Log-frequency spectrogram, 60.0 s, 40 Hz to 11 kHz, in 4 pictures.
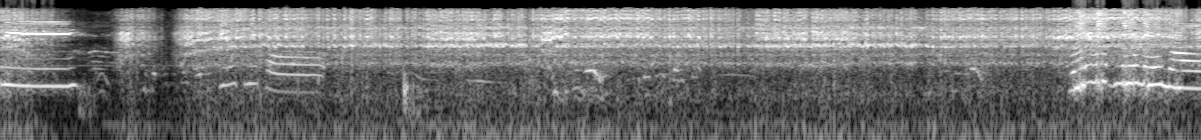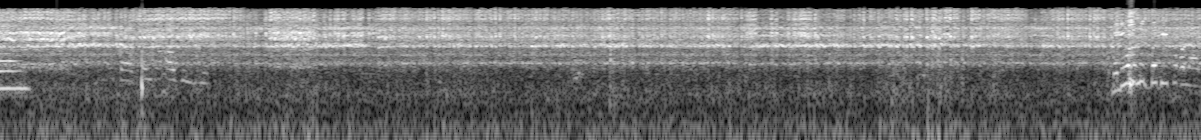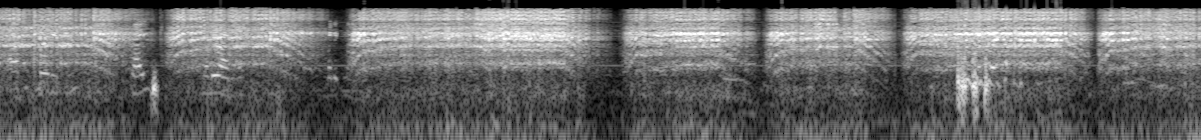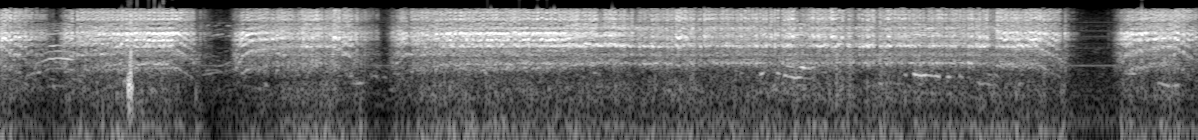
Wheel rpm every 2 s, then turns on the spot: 60, 160, 230, 220, 230, 230, 220, 220, 230, 220, 230, 230, 230, 230, 230, 170, 140, 140, 150, 120, 130, 170, 140, 120, 130, 170, 230, 240, 230, 100.
38-40 58-60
